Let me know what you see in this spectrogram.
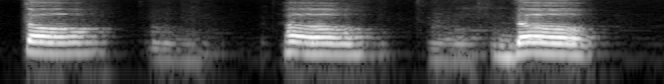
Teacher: आप बोलो त, थ, द। जीवा कहां? दांत को टच कर रही है ना, तो इनका उच्चारण स्थान हो गया दंत। ये कहलाएगा दंतय।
